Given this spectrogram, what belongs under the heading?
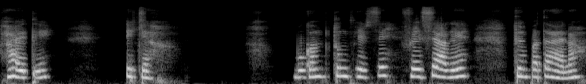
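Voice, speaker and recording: A woman's voice: very high voice, level tone, unhurried, rough recording. A woman voicing every part of a homemade fan dub drama in a plain conversational way. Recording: faint music behind.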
